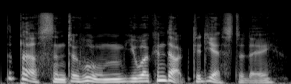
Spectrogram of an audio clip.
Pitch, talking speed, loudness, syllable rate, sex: 130 Hz, 165 wpm, -18 LUFS, 5.3 syllables/s, male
